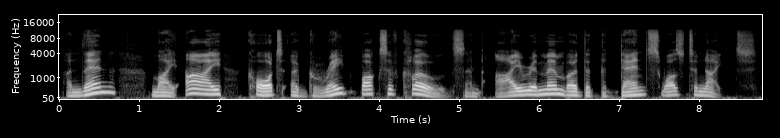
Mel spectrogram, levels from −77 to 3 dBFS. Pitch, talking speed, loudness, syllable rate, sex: 135 Hz, 130 wpm, -18 LUFS, 3.2 syllables/s, male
